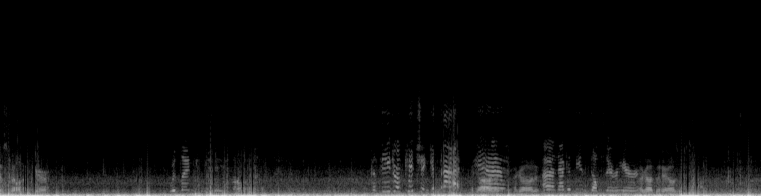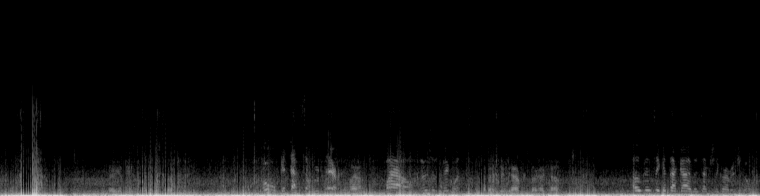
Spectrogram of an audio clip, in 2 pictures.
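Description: Car cabin noise while driving: a steady low rumble of tyres and engine heard from inside the moving car.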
